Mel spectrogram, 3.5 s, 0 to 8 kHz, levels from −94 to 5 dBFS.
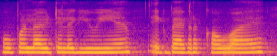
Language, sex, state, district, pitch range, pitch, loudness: Hindi, female, Uttar Pradesh, Shamli, 220-230 Hz, 225 Hz, -14 LUFS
